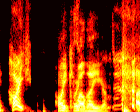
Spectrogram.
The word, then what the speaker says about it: Cuijk: From I have to pronounce this. Cuijk, is it spelled Cuijk? Hoik.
